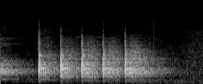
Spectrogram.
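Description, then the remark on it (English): Five firm knocks on a wooden door in a steady, even rhythm, fairly loud, each with a short resonant ring that fades after the last rap. “We went door knocking.”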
